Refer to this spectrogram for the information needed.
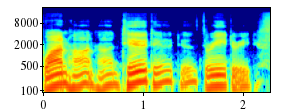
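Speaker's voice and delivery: high, echoing voice, each word repeated. Showing listeners the thing Tight was doing and got known around, in Tight's echo voice. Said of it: "Tight was doing the the echo voice".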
